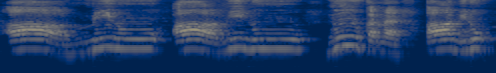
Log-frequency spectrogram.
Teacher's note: वाव को एक अलिफ जितना खींचना है, आ मीनू, नू करना है, आ मीनू, ऐसे नहीं करना, इसको थोड़ा सा नू ऐसे करके एक अलिफ जितना आगे तक लेकर जाना है। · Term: मद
